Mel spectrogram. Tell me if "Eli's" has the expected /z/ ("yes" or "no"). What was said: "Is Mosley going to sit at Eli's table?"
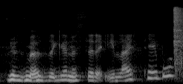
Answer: no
